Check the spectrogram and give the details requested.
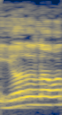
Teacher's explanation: य, र, ल, व अल्प प्राण है पर सघोष है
